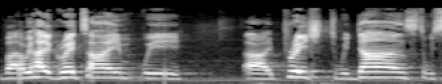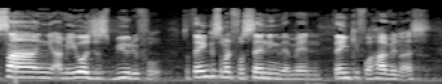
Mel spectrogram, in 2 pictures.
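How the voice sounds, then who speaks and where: A visiting pastor with a Zambian accent preaches to a church with lively, friendly energy. His voice sits high for a man and rings through a reverberant hall. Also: normal speed. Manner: lively and friendly, with call-and-response and laughter. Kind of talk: guest sermon and ministry testimony. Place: church sanctuary.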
